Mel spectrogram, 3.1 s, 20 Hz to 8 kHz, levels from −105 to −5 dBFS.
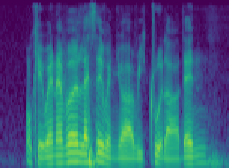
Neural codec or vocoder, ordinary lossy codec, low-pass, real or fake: none; none; 7.2 kHz; real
